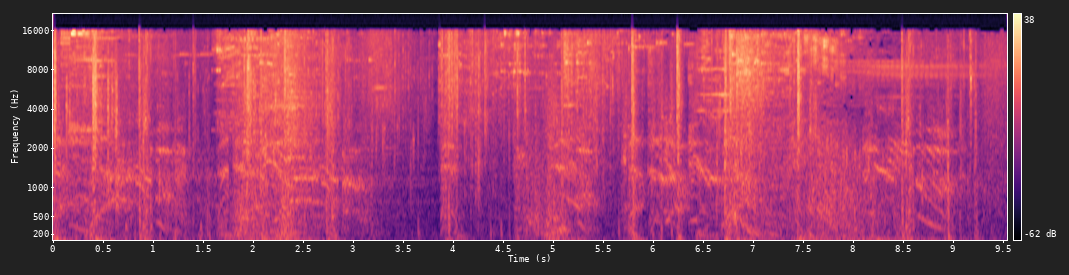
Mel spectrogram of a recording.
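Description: Heavy punches and kicks land with loud thuds and cracks.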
